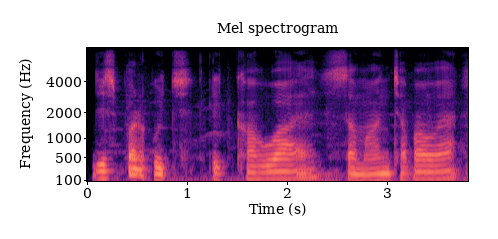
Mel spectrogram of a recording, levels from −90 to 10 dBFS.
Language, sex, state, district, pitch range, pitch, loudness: Hindi, male, Uttar Pradesh, Saharanpur, 95-115 Hz, 100 Hz, -21 LUFS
